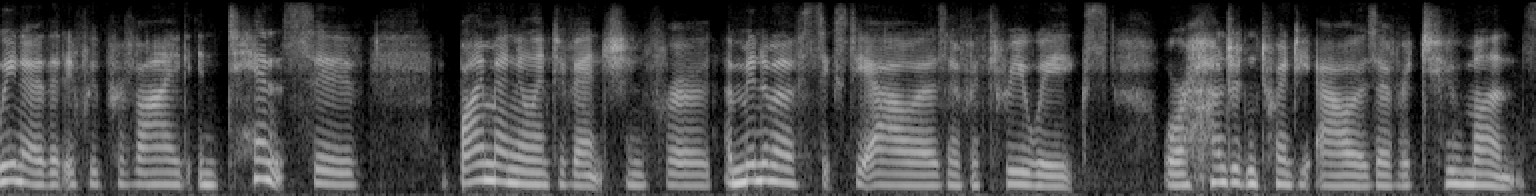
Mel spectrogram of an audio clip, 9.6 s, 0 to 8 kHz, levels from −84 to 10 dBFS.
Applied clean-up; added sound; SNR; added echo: neural separator model SepFormer DNS4.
